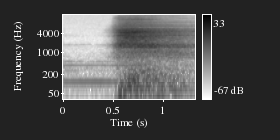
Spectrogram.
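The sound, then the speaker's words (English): A deep breath drawn in during a calming, guided relaxation moment: silence, then a single long airy inhale that swells in loudness and stays broad and breathy to the end. “Take a breath, inhale. Take another one.”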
